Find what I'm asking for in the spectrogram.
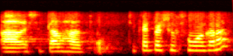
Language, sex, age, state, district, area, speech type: Kashmiri, male, 30-45, Jammu and Kashmir, Srinagar, urban, conversation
